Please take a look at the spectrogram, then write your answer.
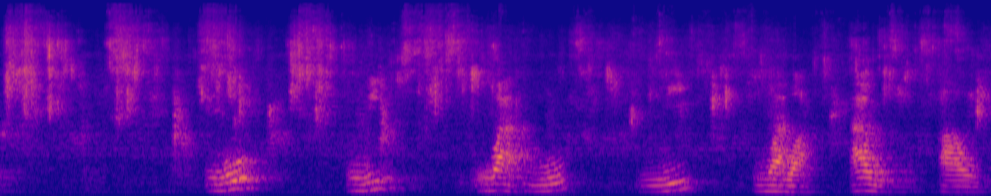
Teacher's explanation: Huruf waw itu keluar dari asyafatan, dua bibir.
